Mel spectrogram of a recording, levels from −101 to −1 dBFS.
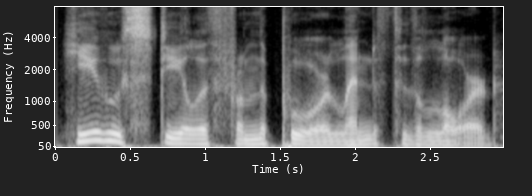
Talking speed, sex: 200 wpm, male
